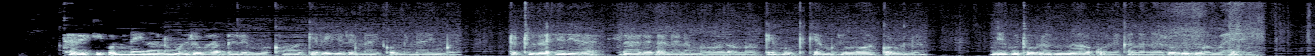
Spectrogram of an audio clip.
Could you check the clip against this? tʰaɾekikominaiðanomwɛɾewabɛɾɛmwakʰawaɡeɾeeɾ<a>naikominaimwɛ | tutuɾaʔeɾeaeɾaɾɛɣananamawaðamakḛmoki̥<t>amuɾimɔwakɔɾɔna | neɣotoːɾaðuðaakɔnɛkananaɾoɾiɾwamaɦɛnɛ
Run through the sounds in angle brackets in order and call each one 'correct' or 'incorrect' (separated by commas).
incorrect, incorrect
